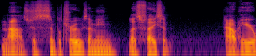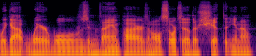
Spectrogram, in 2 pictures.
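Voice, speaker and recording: Smooth, easygoing veteran cop, acted by a man. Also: medium pitch, dry recording, natural voice. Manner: casual, candid, chatty, with thoughtful pauses. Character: easygoing veteran male supernatural police officer showing newcomer around. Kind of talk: audio roleplay acting, one-sided conversation.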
